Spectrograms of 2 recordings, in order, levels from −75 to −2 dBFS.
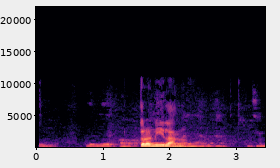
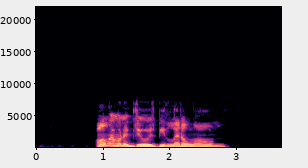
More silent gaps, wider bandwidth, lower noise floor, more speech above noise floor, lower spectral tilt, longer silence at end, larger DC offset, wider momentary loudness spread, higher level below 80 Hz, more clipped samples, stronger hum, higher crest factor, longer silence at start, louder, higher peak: neither; first, 11 kHz vs 7.4 kHz; second, -50 dBFS vs -85 dBFS; second, 34 dB vs 73 dB; first, -7 dB/octave vs -5.5 dB/octave; second, 0 s vs 0.85 s; neither; first, 25 LU vs 7 LU; about the same, -54 dBFS vs -54 dBFS; neither; neither; first, 20 dB vs 12 dB; second, 0.05 s vs 0.9 s; second, -16 LUFS vs -13 LUFS; about the same, 0 dBFS vs -2 dBFS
